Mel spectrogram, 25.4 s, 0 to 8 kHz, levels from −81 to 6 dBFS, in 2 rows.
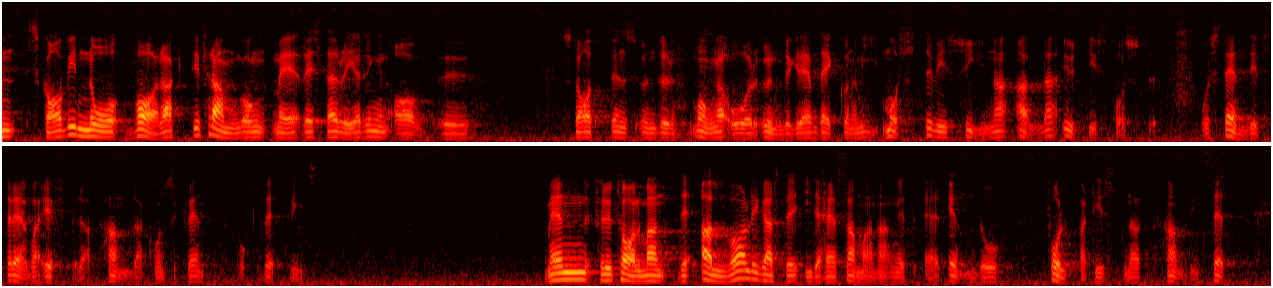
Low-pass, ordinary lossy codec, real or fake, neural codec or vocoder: none; none; real; none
